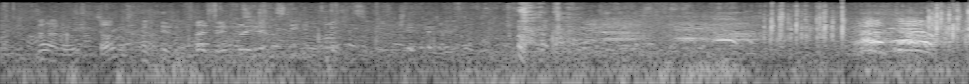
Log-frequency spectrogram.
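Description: A crowd of men chatter and call out outdoors.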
